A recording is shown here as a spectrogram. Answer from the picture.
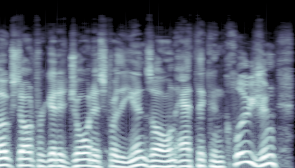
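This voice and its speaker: Fairly quick speech in an unremarkable speaking voice. The recording is very clean, with a silent background. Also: man. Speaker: sports news anchor. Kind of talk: news reading of halftime scores. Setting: studio. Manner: brisk, formal.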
